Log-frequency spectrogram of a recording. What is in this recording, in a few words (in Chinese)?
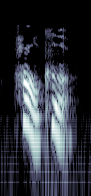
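"好客", Mandarin Chinese; chinese flashcards; hsk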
